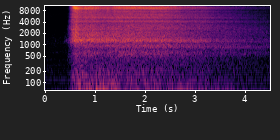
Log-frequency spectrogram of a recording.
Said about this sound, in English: you can take in some deep inhales and let out an audible exhale, which would sound something like this.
